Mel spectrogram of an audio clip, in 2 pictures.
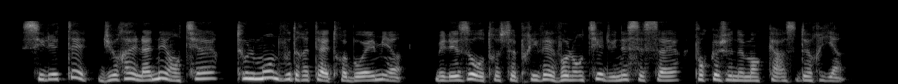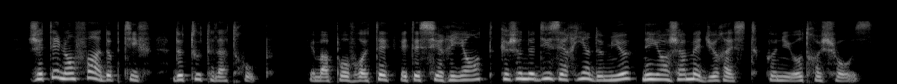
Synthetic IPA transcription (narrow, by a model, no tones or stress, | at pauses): silet̪ɛd̪yʁɛlaneɑ̃t̪jɛːʁt̪uləmɔ̃d̪vud̪ʁɛt̪ɛt̪χəbɔɛmjɛ̃ | mɛlezot̪χəsəpχivɛvɔlɔ̃t̪jed̪ynesesɛːʁpuʁkəʒənəmɑ̃kasd̪əʁjɛ̃ | ʒet̪ɛlɑ̃fɑ̃ad̪ɔpt̪if | d̪ət̪ut̪lat̪χup | emapovʁət̪eet̪ɛsiʁijɑ̃t̪kəʒənəd̪izɛʁjɛ̃d̪əmjønejɑ̃ʒamɛd̪yʁɛst̪kɔnyot̪χəʃoːz̥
